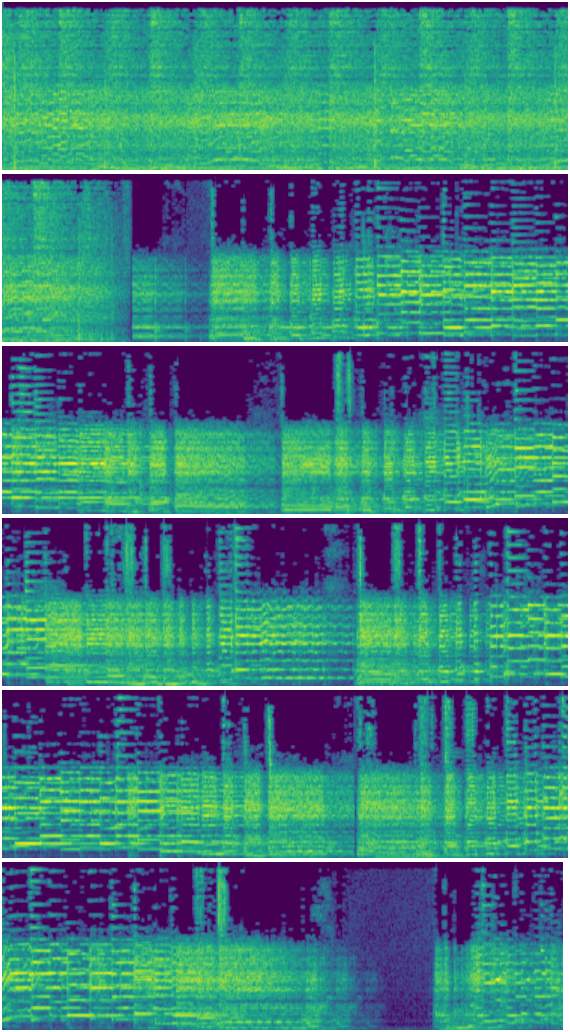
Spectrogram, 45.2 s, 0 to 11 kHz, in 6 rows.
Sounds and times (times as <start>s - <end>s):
Tapping (guitar technique): 0.0s - 42.8s, 43.4s - 45.2s
Electric guitar: 0.0s - 45.2s.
